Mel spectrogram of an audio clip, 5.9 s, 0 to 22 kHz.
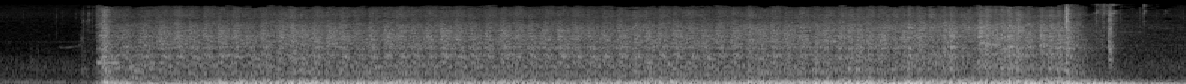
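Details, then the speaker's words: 6.2 diesel with a rough idle, fuel filter not yet replaced: fast, uneven chugging through long cranking. Pressing the gas pedal didn't help; it catches after several seconds with smoke. Hard start, owner suspects the fuel filter. "Alright, first crank. It's gonna be fine. Nope. I even put my foot on the gas to try and help it. Did not work. Now we gotta start cranking away again."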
